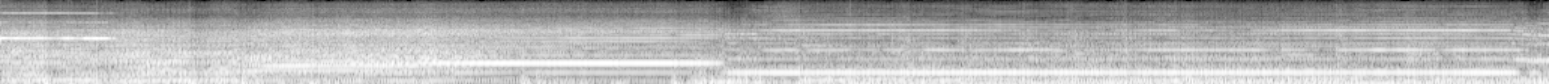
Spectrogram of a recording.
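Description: Electric guitars through amplifiers making distorted noise and held feedback tones: a high feedback whine gives way to a lower held tone about three and a half seconds in, over a dense wall of amp drone.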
